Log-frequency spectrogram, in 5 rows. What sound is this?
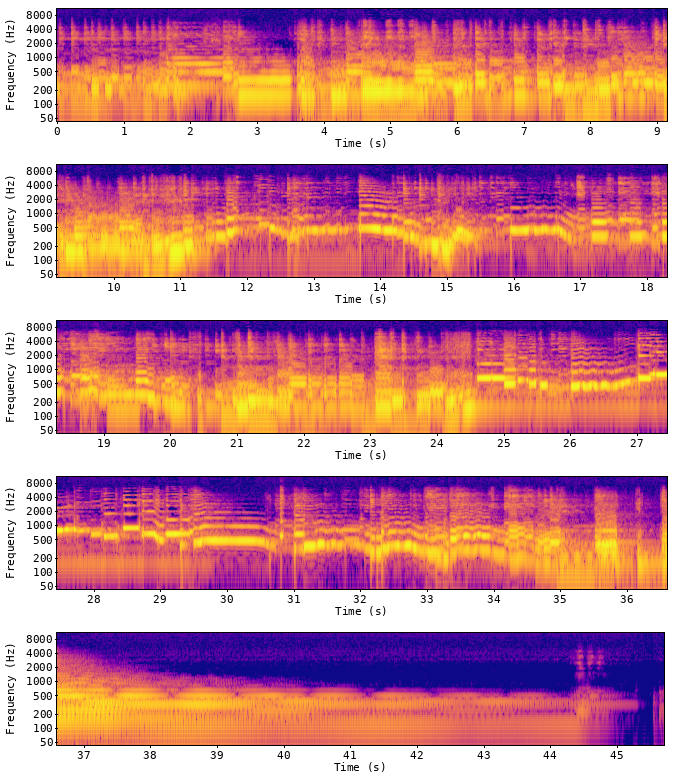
Guitar Jam 2 - S R V Wanna Be 1
I love Stevie Ray Vaughan. This is an attempt. I used a Vox Tonelab with one of the presets, I think Channel #25-ORANGE and a deluxe American Stratocaster. I plugged into a Jamlab 1/4-USB sound card to my computer to record.
blues, fender, guitar, guitar-jam, jam, riff, s-r-v-wanna-be-1, srv, stevie-ray-vaughan, stratocaster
